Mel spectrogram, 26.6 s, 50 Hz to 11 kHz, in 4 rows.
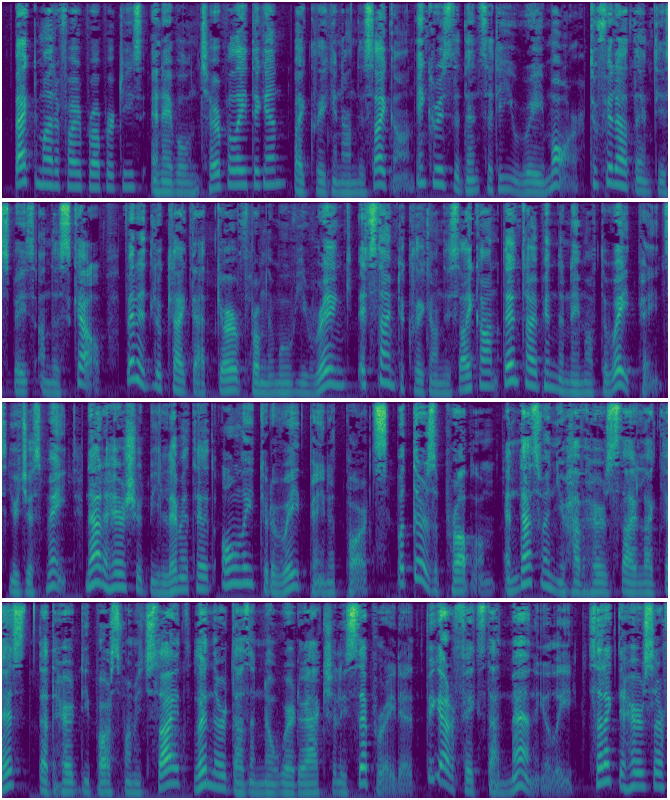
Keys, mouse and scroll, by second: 0.3 click, 1.2 click, 2.7 ctrl+z, 3.6 click, 4.1 middle click, 5.1-8.7 drag, 8.7 KP_0, 10.9-15.0 drag, 15.0-17.2 middle drag, 17.7 click, 18.2 click, 19.1-23.4 middle drag, 23.4 click, 25.7 F9.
